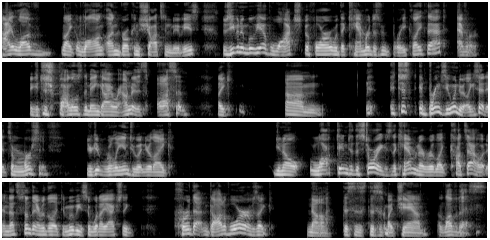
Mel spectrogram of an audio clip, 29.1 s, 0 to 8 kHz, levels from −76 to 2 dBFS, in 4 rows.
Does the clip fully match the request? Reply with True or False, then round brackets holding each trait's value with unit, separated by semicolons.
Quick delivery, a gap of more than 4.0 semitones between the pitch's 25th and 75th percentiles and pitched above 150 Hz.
False (210 wpm; 4.4 semitones; 140 Hz)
